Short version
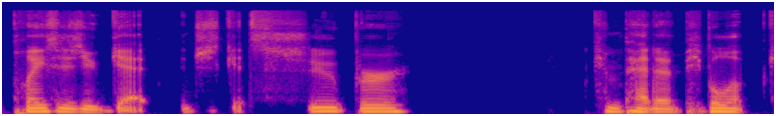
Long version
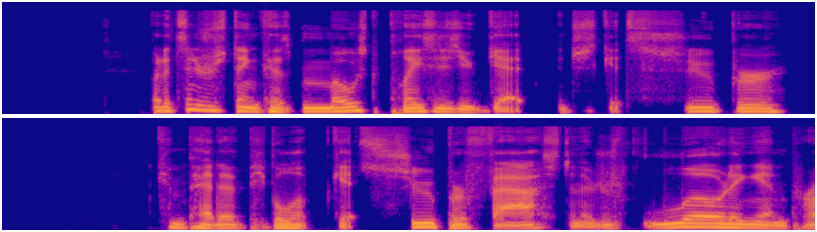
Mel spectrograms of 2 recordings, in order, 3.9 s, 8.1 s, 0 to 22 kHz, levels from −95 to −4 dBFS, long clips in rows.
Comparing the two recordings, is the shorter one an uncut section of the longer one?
yes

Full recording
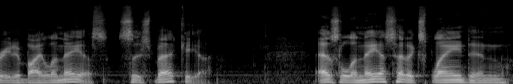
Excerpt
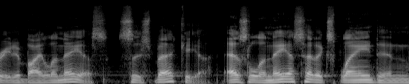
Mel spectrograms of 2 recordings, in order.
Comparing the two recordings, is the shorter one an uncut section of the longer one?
no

